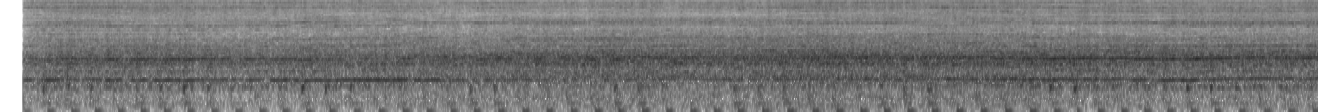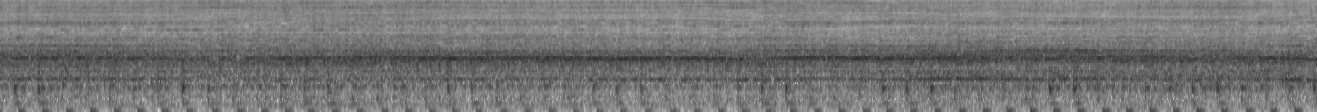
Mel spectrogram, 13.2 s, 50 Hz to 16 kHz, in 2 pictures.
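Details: Yamaha Riva 125 XC scooter: a fast, thin ticking about four per second over a steady engine hum. The source of this mechanical tick is still unknown.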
